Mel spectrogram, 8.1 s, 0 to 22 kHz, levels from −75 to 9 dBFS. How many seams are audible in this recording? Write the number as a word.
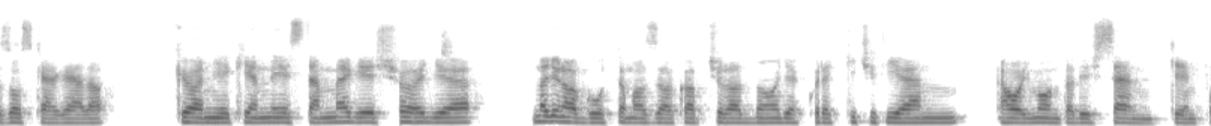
zero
